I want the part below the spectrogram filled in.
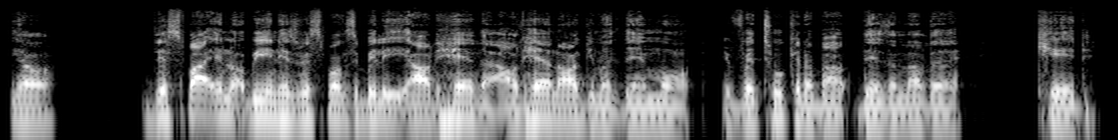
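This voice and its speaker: A man with a low-pitched London roadman accent chats casually and gives his opinions. His speech is full of street slang and swearing, and the sound is close and dry. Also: fairly even intonation, brisk, darkish tone, no room sound. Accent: London, urban street. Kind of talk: casual panel chat, opinionated.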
